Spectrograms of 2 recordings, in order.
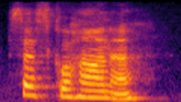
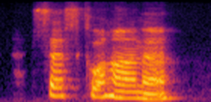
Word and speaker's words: Susquehanna: How do you say that word? – Susquehanna. – So I can't say that. Say that again. – Susquehanna.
